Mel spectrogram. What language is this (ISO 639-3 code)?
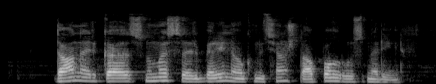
hye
